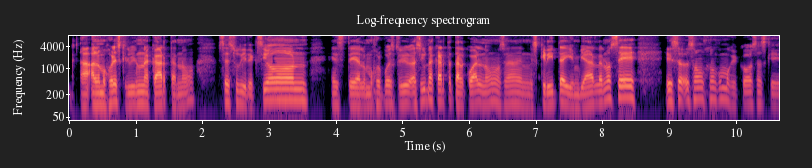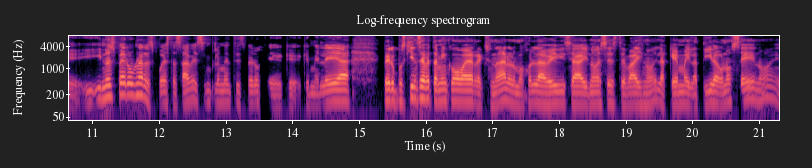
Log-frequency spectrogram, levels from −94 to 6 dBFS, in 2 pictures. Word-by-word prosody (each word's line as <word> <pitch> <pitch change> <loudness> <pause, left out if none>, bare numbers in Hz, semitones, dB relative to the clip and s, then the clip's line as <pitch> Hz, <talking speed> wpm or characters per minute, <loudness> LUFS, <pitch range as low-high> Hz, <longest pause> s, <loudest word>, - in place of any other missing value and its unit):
a 110 - +5
a 115 - +6
lo 115 - +5
mejor 120 +3 +3
escribir 115 -2 +3
una 120 -1 +2
carta, 115 +2 +4
¿no? 110 +8 -9 0.3
Sé 130 - 0
su 125 +2 0
dirección, 145 +5 +3 0.4
este, 110 0 0
a - - +1
lo 105 - -7
mejor 105 +3 -8
puede 120 +2 -3
escribir 120 +2 -3
así 135 - +2
una 145 0 0
carta 135 - +2
tal 115 -1 +2
cual, 125 +1 0
¿no?, 125 +4 -7
o - - -7
sea, 120 +1 -5 0.2
escrita 120 +4 +3
y 115 -3 0
enviarla, 110 +5 -1
no 160 +4 -2
sé. 170 +1 +6 0.4
Eso 140 +2 0
son 155 +1 -2
son 155 -1 -10
como 155 -1 -10
que 110 -1 -13
cosas 120 0 -2
que 105 -2 -12
y 130 +4 -12
y - - -6
no 175 +3 +1
espero 205 +3 0
una 200 0 +1
respuesta, 125 -8 -6
¿sabes?, 70 - -2
simplemente 130 0 -10
espero 125 0 -12
que 100 -1 -13
que - - -15
que 110 - -18
me 110 -1 -12
lea. 135 +3 +2 0.5
Pero, 145 -2 +2
pues, 135 -1 -2
quién 165 -1 +2
sabe 165 -1 +5
también 140 -1 -1
cómo 140 -1 -1
vaya 135 0 +5
a - - +2
reaccionar, 115 +2 -2
a - - -3
lo 125 - -6
mejor 115 +2 -9
la 125 -2 +2
ve 115 +1 +1
y - - -1
dice: 125 -1 -3
"Ay, 115 -1 +3
no, 120 +1 -5
es - - +1
este, 120 -3 -6
bye", 115 0 -1
¿no?, 115 +2 -9
y - - -14
la - - -4
quema 120 +1 -2
y - - -3
la 105 0 -7
tira, 125 0 -3
o 110 - -6
no 130 +2 -7
sé, 135 +3 0
¿no? 145 - -12
125 Hz, 235 wpm, -24 LUFS, 115-140 Hz, 0.5 s, a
